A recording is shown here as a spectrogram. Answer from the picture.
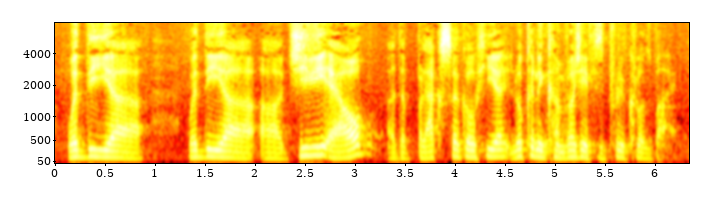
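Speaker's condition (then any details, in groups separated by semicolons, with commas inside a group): No condition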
